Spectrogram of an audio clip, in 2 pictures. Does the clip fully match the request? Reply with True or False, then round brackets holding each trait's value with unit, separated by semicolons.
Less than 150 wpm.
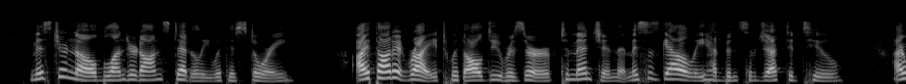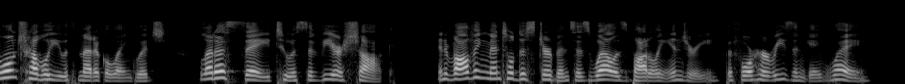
False (170 wpm)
